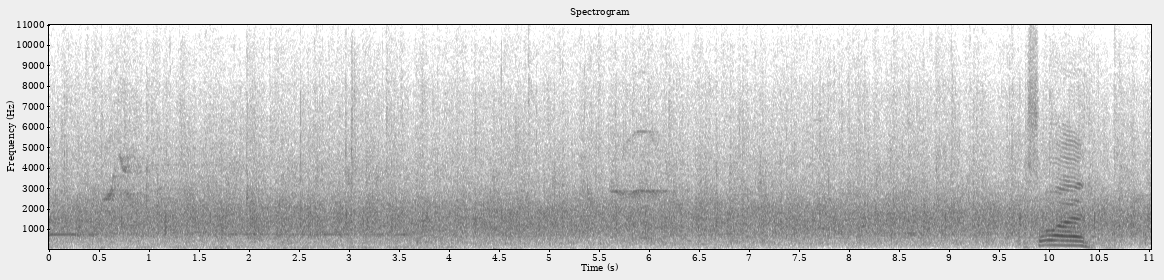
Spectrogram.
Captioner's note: applause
